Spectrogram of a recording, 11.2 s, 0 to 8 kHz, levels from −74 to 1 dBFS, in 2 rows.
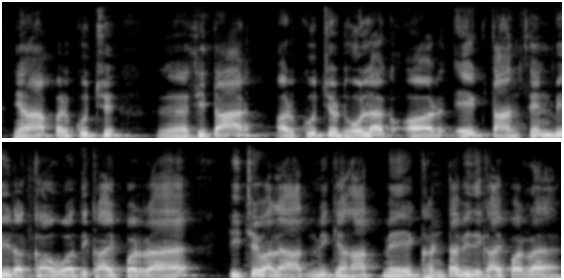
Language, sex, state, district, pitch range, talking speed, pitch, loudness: Hindi, male, Bihar, Kishanganj, 140-155 Hz, 165 wpm, 150 Hz, -13 LUFS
